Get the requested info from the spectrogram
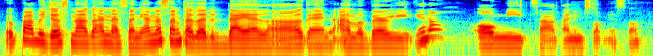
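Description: A woman's voice: on the low side, expressive, fast talker. A young Jamaican woman with a Jamaican accent, a dating show contestant talking frankly and teasing on a handheld mic. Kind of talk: casual chat.

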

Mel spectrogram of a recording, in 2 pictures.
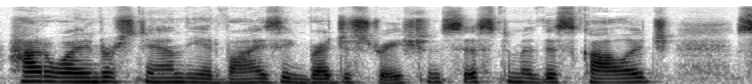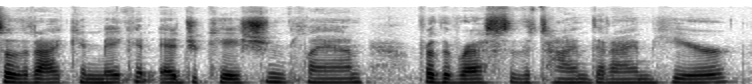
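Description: A woman's voice: on the low side, flat delivery, brisk, hardly any pauses. A woman speaking as a college instructor, explaining a program in an emphatic, promotional way. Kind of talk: explanatory promotional talk about a class.

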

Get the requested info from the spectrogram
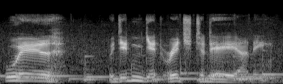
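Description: An actor playing Captain John, a jolly bearded pirate captain, in a cartoon with music behind. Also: male voice, fairly high pitch, sing-song, a little slow. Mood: hearty.

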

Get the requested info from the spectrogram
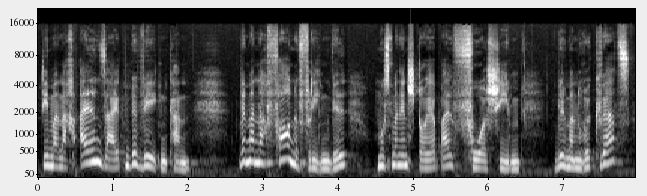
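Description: A woman's voice: on the low side, darkish tone. A woman narrating a scripted children's story, telling it as if to small children.

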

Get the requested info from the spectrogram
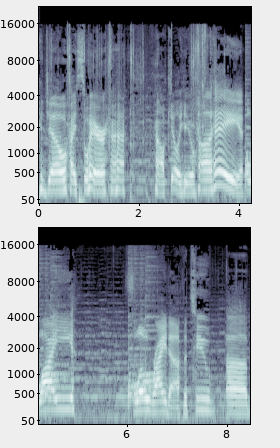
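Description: A young man rambling through a toy unboxing outdoors by a field, joking deadpan and halting with lots of fillers. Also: sits high. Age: young adult. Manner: rambling, self-mocking, halting with many fillers. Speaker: YouTuber unboxing toys. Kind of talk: jokey deadpan unboxing vlog. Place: outdoors by a field under trees. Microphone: lapel mic.

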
